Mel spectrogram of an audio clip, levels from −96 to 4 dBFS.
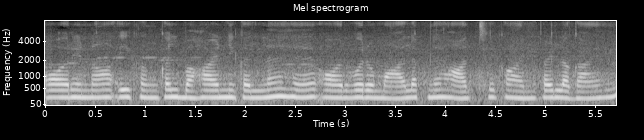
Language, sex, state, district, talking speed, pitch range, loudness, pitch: Hindi, female, Bihar, Darbhanga, 180 wpm, 205-220 Hz, -14 LUFS, 215 Hz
